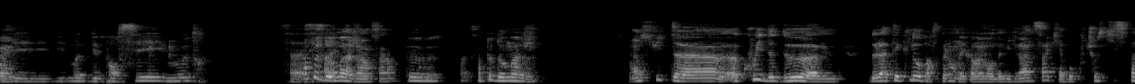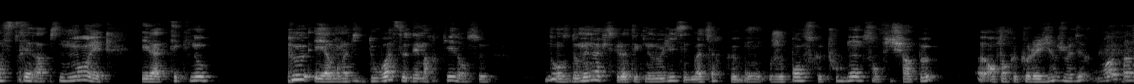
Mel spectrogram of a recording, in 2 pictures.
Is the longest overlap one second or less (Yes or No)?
Yes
